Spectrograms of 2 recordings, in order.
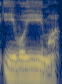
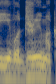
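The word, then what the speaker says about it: Иводзима: А вот что-то я не припомню, чтобы, скажем, где-нибудь на Клязьме была бы площадь Эль-Аламейн или даже в Москве какой-нибудь переулок Иво-Има или Иво-Джима, как его произносят.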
